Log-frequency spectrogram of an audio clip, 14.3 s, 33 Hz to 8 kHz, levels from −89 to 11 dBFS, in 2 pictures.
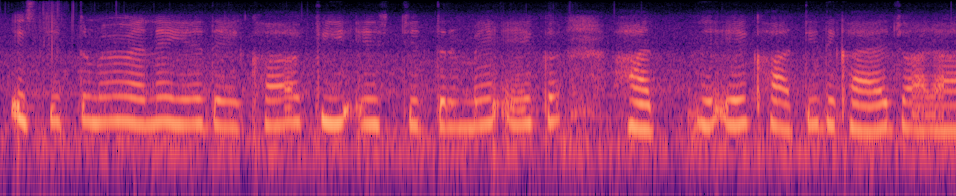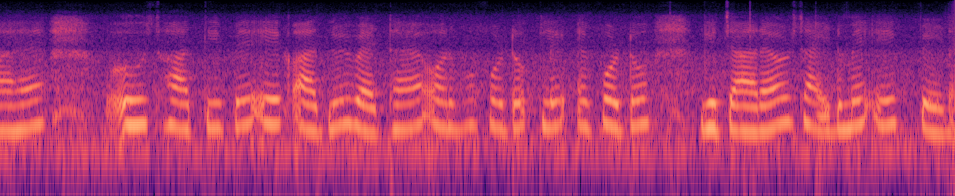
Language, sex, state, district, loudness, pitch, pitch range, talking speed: Hindi, female, Delhi, New Delhi, -16 LUFS, 235 Hz, 220-245 Hz, 155 wpm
